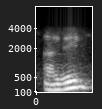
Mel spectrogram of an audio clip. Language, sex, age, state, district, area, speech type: Hindi, male, 18-30, Rajasthan, Karauli, rural, conversation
